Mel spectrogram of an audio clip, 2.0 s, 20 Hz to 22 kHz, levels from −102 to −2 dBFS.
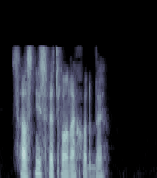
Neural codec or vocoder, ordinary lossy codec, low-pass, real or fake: none; MP3, 48 kbps; 7.2 kHz; real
